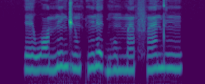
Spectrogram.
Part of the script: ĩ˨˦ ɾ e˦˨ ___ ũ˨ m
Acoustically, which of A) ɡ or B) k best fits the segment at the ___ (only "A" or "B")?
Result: A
